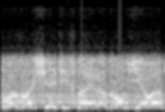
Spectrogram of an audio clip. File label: fly, dialogs russian; War Thunder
